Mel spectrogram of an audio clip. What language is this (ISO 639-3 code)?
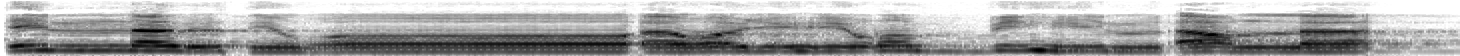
ara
